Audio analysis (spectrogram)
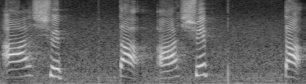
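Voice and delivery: आश्विप्ता slowly with a clear p; slow pronunciation demo. Shown as a demonstration. Teacher modelling the p sound, slow. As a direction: draw out आश्विप्ता, p before ta. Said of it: "तो प".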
